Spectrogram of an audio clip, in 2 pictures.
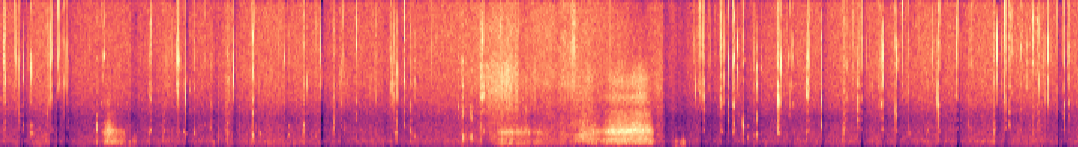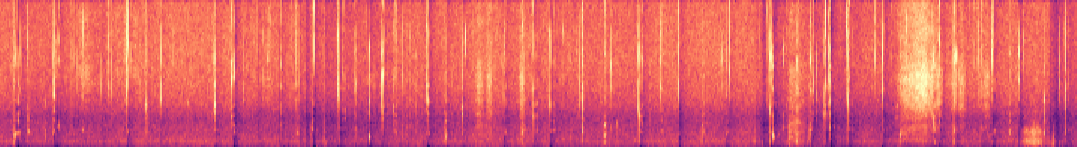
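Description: A young woman whispers softly and closely into a microphone.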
